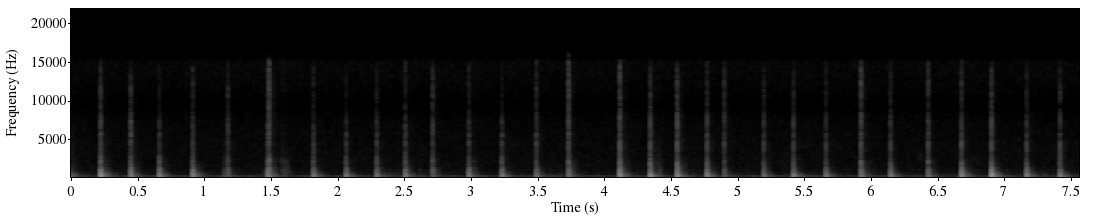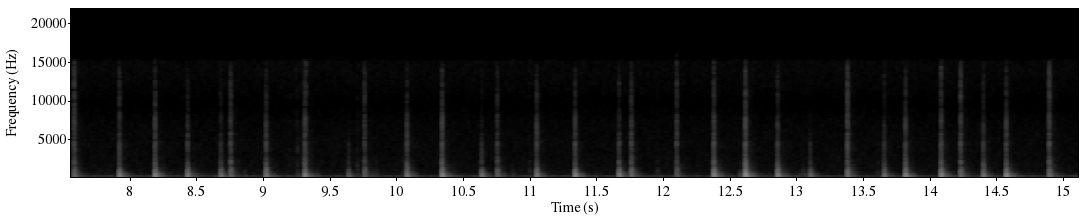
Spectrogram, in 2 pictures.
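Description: A large, solid brown wooden tabletop is tapped with long green-painted fingernails and knocked with the fingers of both hands. About 61 quick, dry, hollow-sounding taps and knocks with a mid-pitched woody tone fall in a steady, slightly uneven rhythm. Each one cuts off almost instantly against a quiet background.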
